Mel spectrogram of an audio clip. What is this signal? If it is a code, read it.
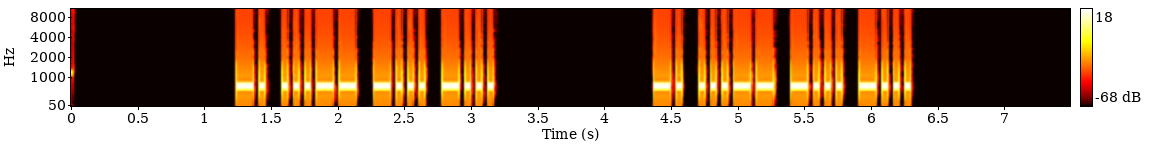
Morse code, heard as a keyed tone, about 28 wpm, 700 Hz. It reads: N3BB N3BB
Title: Call Signs Repeated 3x - 28wpm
